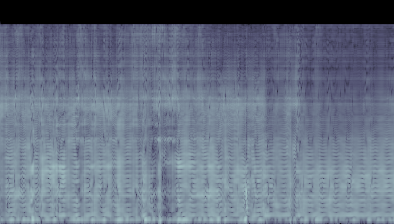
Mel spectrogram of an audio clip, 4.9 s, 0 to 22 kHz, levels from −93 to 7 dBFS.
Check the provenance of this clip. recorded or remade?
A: remade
